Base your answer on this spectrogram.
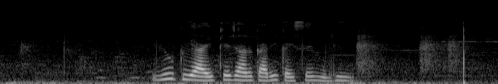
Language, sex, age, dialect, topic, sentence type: Chhattisgarhi, female, 41-45, Western/Budati/Khatahi, banking, question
